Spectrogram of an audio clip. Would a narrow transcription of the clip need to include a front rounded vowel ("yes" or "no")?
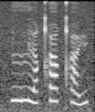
yes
